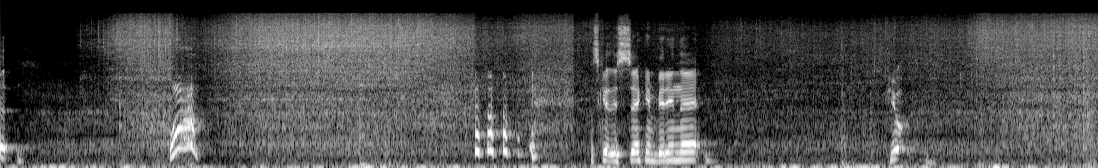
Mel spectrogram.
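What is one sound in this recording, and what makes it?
Meat sizzles and hisses in a hot frying pan.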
